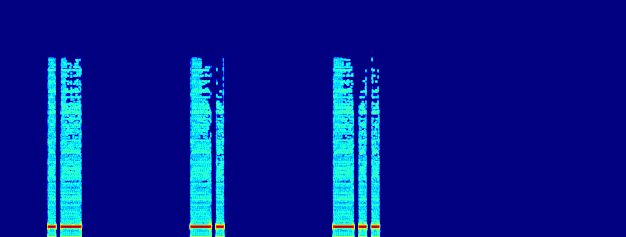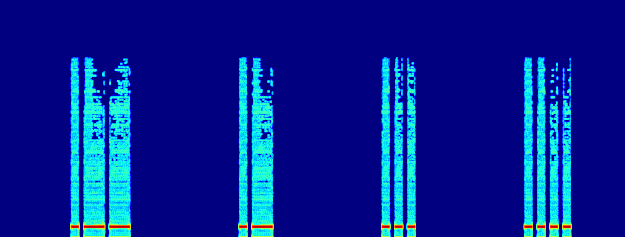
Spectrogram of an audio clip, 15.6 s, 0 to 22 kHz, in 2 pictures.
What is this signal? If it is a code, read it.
Morse code, heard as a keyed tone, about 15 wpm, spaced as for 5 wpm, 1000 Hz. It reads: AND WASH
